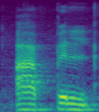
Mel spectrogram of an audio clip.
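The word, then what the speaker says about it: apple: எழுதுறது ஏ அப்படிங்கிற முதல் எழுத்து எழுதுகிறோம், ஆனால் உச்சரிக்கிறது ஆப்பிள், ஆ. ஓகே, டிஃப்ரென்ஸ் புரியுதா உங்களுக்கு? வித்தியாசம். எழுதுறது ஏ அப்படிங்கிற லெட்டரை எழுத்தை எழுதுகிறோம், ஏங்கிற எழுத்தை எழுதுகிறோம். ஆனால் முன்னாடி அதோட வார்த்தை அமைப்பு எப்படி உச்சரிப்பில் இருக்குது? ஆப்பிள், ஏப்பிள்னு சொல்லலை, ஆப்பிள், ஆ.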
